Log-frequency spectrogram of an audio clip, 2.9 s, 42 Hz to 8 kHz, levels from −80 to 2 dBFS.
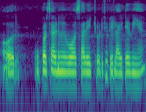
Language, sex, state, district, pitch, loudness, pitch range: Hindi, male, Bihar, West Champaran, 140 Hz, -18 LUFS, 135-140 Hz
